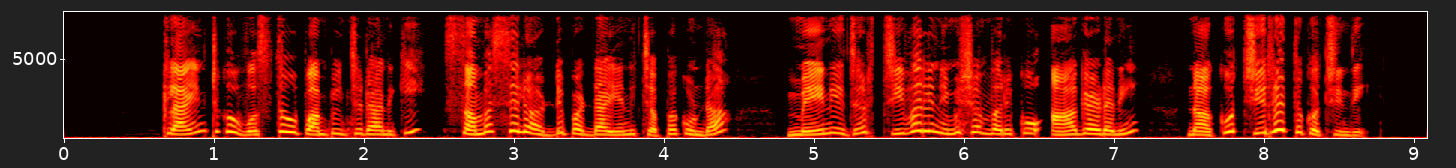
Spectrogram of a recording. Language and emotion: Telugu, angry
